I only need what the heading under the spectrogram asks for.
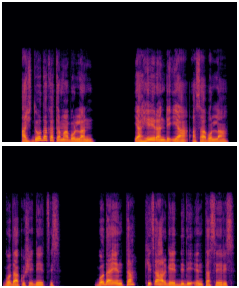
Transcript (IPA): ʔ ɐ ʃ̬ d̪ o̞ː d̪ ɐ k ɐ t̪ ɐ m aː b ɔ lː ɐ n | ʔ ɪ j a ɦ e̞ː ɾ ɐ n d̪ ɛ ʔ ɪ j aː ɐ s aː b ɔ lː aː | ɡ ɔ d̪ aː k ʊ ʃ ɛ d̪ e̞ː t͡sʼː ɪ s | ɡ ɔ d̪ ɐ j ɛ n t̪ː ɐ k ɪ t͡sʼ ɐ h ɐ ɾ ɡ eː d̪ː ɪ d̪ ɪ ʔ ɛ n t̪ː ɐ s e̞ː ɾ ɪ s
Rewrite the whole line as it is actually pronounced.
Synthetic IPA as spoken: ʔ ɐ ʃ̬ d̪ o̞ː d̪ ɐ k ɐ t̪ ɐ m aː b ɔ lː ɐ n | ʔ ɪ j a ɦ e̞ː ɾ ɐ n d̪ ɛ ʔ ɪ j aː ɐ s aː b ɔ lː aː | ɡ ɔ d̪ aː k ʊ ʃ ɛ d̪ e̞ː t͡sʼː ɪ s | ɡ ɔ d̪ ɐ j ɛ n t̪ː ɐ k ɪ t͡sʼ ɐ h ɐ ɾ ɡ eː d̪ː ɪ d̪ ɪ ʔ ɛ n t̪ː ɐ s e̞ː ɾ ɪ s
